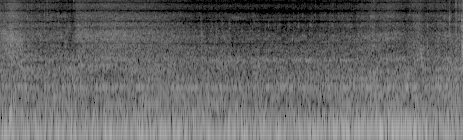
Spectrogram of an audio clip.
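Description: Sand filter pump on an above-ground pool running with a steady, quiet low hum.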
